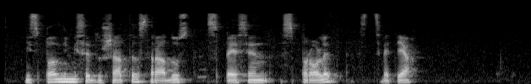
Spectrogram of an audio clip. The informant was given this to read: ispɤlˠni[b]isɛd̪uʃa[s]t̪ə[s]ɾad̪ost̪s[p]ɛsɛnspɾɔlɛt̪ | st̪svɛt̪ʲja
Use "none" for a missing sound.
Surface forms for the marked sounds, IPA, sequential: m, none, s, p

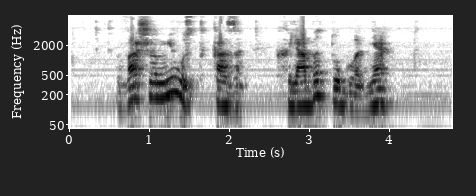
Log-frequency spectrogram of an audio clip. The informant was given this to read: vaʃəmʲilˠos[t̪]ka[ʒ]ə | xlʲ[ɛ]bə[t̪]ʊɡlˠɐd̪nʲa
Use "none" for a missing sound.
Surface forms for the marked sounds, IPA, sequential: t̪, z, a, t̪

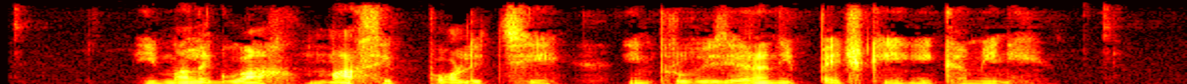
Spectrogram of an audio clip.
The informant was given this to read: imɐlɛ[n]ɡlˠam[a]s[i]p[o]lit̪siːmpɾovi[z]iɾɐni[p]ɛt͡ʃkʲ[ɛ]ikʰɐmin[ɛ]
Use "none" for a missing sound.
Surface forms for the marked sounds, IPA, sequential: none, a, i, ɔ, z, p, i, i

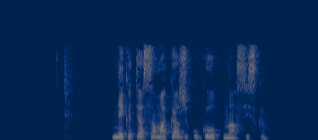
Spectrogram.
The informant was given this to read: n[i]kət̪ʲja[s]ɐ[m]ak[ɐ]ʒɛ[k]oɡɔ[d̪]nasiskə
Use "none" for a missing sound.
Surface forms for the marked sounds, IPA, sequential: ɛ, s, m, a, k, t̪

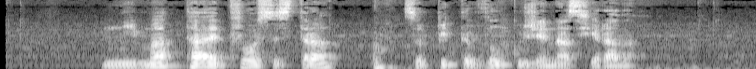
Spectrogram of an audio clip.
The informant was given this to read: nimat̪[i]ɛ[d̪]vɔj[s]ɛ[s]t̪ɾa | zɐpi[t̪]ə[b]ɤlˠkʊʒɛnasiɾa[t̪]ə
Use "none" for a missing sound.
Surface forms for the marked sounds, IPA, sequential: a, t̪, s, s, t̪, v, d̪

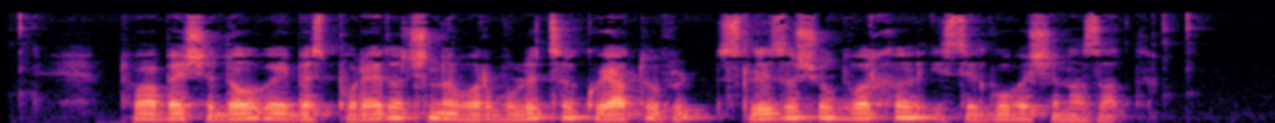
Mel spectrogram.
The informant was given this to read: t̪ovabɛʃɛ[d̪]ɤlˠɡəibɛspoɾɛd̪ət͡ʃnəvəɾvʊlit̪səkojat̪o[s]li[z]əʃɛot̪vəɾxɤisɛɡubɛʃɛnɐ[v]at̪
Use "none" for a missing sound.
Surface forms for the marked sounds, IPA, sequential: d̪, s, z, z

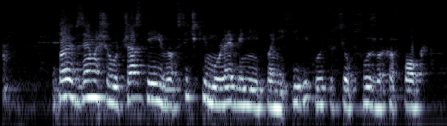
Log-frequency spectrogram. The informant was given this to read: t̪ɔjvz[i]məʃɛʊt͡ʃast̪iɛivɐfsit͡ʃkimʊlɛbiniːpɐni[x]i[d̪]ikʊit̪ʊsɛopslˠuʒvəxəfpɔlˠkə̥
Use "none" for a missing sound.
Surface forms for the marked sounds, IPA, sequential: ɛ, x, d̪

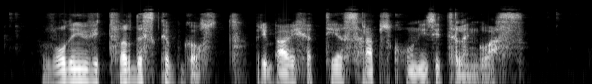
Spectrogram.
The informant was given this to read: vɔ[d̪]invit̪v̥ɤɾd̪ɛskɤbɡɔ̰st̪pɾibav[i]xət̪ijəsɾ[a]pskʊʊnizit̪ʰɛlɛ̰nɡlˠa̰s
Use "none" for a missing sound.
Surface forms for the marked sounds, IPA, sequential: d̪, i, a

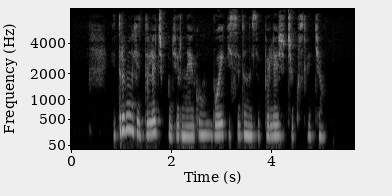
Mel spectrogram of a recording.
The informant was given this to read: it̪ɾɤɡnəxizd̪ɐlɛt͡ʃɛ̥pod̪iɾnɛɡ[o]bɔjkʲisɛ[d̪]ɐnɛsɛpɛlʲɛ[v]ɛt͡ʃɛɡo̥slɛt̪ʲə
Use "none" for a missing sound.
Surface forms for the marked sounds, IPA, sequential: o, d̪, ʒ

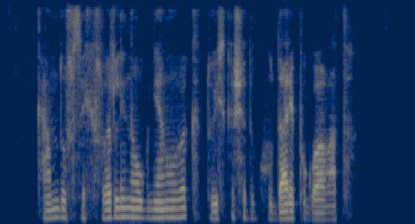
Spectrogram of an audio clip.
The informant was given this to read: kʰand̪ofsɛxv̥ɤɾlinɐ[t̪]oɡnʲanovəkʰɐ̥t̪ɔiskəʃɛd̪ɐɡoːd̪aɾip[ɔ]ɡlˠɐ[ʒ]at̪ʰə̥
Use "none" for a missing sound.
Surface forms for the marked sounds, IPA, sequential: none, o, v

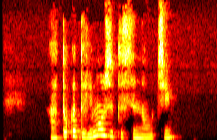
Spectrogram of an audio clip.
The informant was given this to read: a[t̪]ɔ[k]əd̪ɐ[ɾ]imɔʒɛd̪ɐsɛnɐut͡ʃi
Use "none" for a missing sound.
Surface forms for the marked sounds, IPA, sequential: t̪, k, l

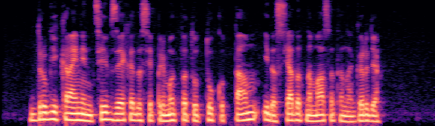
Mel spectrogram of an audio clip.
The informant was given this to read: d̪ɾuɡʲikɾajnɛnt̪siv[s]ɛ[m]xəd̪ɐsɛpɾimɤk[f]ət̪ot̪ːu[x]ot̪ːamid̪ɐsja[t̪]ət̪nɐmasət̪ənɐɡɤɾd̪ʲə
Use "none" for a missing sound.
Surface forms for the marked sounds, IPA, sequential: z, none, v, k, d̪

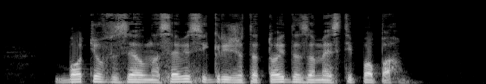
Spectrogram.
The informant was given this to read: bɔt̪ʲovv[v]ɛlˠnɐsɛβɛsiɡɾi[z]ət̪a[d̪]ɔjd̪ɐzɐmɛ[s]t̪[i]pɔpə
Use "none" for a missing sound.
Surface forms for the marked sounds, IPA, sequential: z, ʒ, t̪, s, i

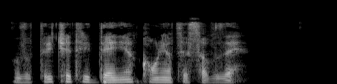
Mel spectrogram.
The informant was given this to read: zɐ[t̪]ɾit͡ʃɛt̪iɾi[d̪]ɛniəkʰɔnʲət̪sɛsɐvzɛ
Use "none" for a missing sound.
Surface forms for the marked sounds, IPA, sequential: t̪, d̪

